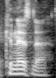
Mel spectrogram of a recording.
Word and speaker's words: Knysna: Okay, Knysna.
